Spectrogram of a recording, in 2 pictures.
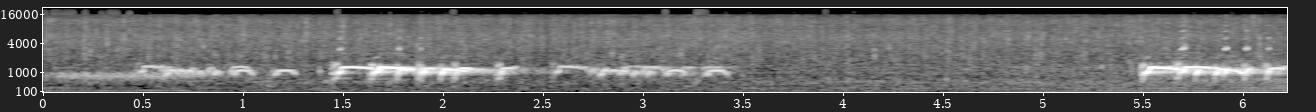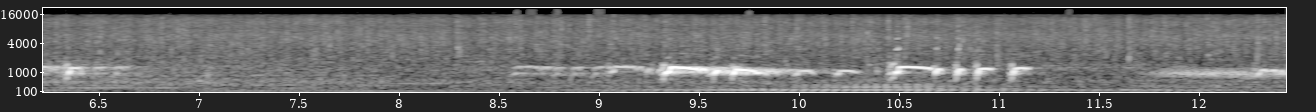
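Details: Zebra dove song played to get pet doves singing: three bursts of rapid rolling, stuttering coos, each a trilled run of soft notes, separated by pauses of about two seconds.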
